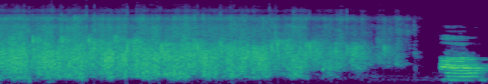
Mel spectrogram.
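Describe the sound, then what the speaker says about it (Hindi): A church congregation at a harvest thanksgiving mass claps loudly to thank the priest, a dense sustained burst of applause for about four seconds that fades out before a single voice speaks. "तो सभी जोरदार ताली बजाकर उन्हें धन्यवाद देते हैं।"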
